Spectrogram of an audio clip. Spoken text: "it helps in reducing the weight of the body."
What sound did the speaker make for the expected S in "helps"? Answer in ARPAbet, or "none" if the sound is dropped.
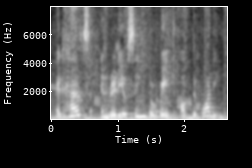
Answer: S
